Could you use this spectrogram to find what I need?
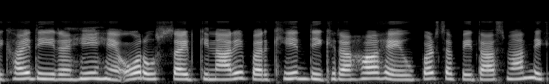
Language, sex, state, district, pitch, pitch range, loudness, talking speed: Hindi, female, Bihar, West Champaran, 250 Hz, 230-265 Hz, -15 LUFS, 185 wpm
